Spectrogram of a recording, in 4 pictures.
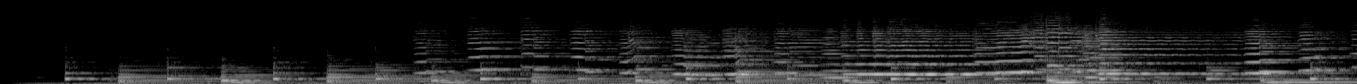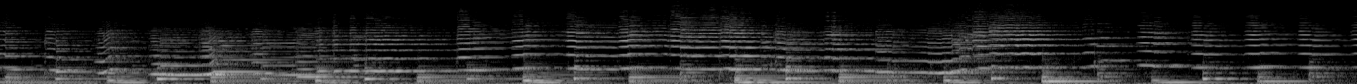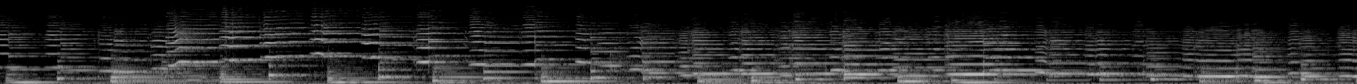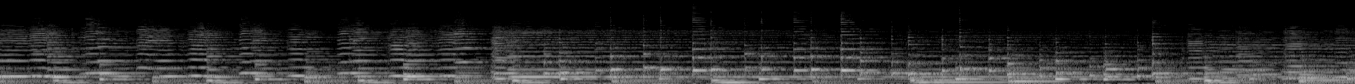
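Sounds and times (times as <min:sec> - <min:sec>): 
string quartet playing: 0:00.4 - 0:54.2.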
